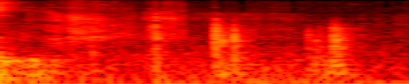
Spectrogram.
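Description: A page of a picture book being turned, heard as a few light paper rustles and flicks.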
